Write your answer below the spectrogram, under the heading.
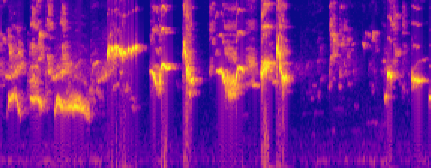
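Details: Asian pied starling song played to draw responses from other birds: low fluted notes open into a jumble of sharp whistles, clicks and harsh chatter with short gaps.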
